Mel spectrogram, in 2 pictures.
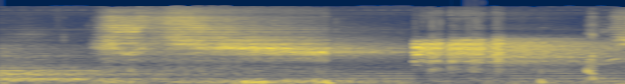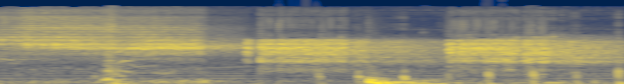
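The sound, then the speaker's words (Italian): A voice imitates an approaching dolphin with a run of loud, breathy, whistling squeals, about five sustained bursts in close succession, without any spoken words. “Oppure il delfino che arriva.”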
